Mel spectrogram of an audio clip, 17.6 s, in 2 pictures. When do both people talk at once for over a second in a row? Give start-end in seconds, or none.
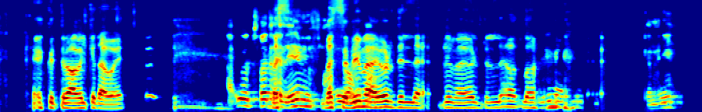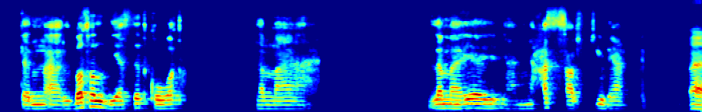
3.3-4.8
